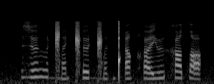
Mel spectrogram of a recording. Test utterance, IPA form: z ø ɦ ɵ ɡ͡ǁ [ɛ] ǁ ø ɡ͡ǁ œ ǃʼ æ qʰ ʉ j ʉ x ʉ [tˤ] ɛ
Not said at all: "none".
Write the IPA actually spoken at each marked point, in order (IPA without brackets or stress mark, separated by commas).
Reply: æ, tˤ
